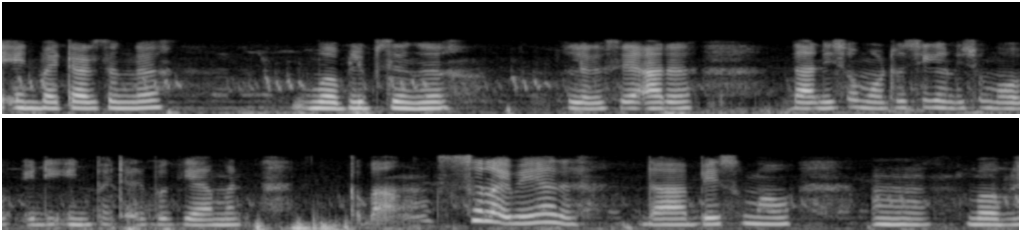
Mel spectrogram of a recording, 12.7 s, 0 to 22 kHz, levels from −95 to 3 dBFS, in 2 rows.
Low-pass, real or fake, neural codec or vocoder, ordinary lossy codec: 5.4 kHz; fake; vocoder, 22.05 kHz, 80 mel bands, Vocos; Opus, 64 kbps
